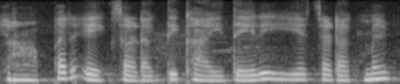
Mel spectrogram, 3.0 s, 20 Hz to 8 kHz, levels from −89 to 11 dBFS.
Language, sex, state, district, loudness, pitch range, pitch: Hindi, male, Delhi, New Delhi, -16 LUFS, 170-195 Hz, 185 Hz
